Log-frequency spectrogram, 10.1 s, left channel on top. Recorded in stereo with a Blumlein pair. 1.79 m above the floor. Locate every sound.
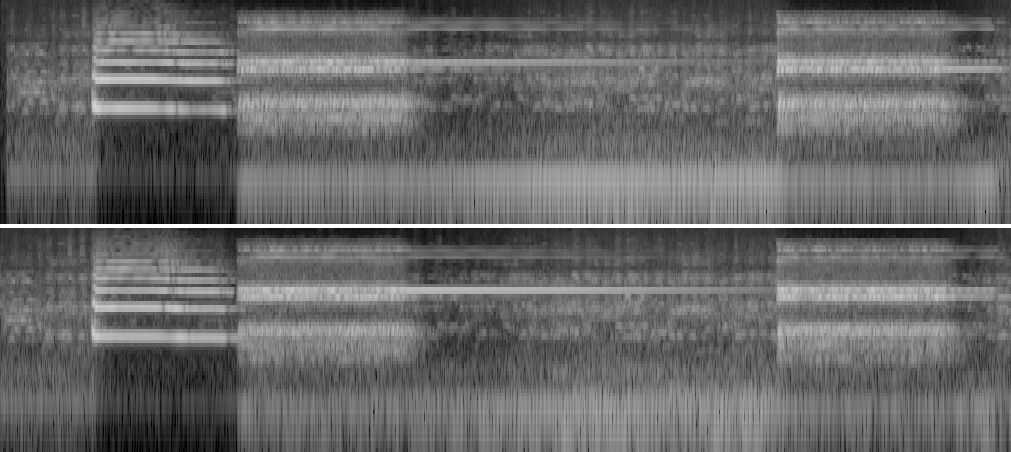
0.9 s a trumpet: 10° right, 2 m
2.4 s a phone ringing: straight ahead, 4.5 m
